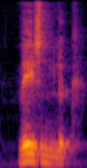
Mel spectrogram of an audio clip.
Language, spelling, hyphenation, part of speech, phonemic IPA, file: Dutch, wezenlijk, we‧zen‧lijk, adjective, /ˈʋeː.zə(n).lək/, Nl-wezenlijk.ogg
- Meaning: 1. essential, fundamental 2. real, existing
